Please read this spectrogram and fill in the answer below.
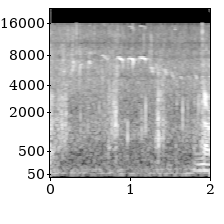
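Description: A few soft footsteps of a person walking, over a steady low rumble on the handheld microphone.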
